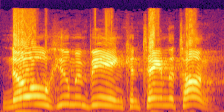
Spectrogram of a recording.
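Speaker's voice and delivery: "no" pushed up and stressed before the whole line; emphatic no. Shown as a demonstration. Pastor quoting verse eight, with stress on "no". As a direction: land heavily on "no", then finish the verse. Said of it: "in the Greek it's emphatic".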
